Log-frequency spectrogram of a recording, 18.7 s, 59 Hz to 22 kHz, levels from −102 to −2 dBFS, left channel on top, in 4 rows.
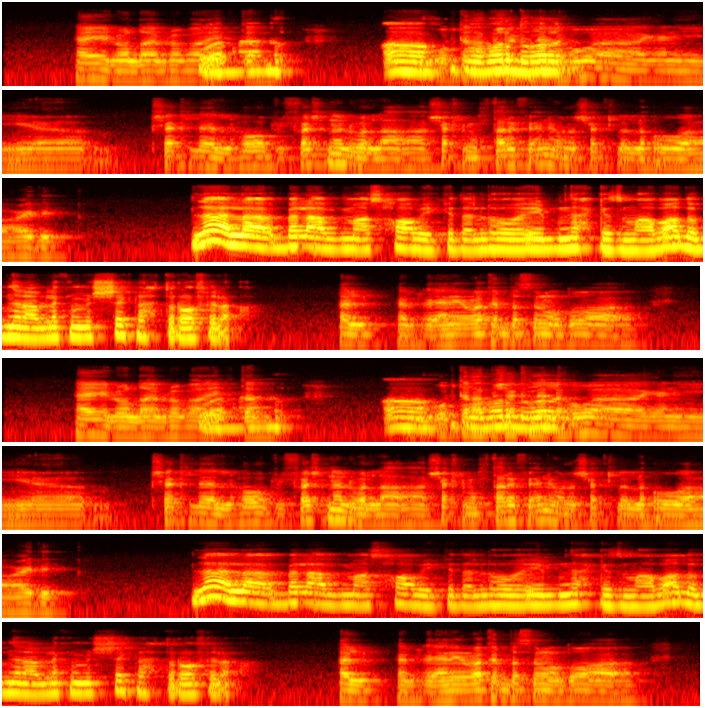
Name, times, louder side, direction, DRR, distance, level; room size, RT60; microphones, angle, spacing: voice 1, 0.5-1.8 2.7-5.4 5.7-9.7 16.3-18.2, equal, 20° right, 1.1 m, -37 dB
voice 2, 1.3-1.9 2.5-3.8 10.6-15.6, left 6 dB, 65° left, 0.4 m, -28 dB
14.0 x 8.8 x 2.5 m
head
